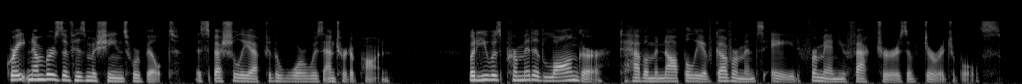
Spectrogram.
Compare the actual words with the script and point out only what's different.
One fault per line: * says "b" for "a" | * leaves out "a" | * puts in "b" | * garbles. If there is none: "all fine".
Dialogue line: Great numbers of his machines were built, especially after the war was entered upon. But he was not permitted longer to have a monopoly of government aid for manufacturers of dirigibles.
* leaves out "not"
* says "governments" for "government"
